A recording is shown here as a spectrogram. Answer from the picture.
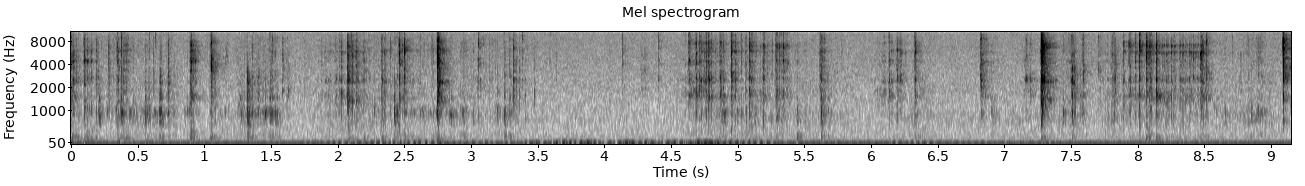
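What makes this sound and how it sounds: A small metal blade shaves and scrapes a solid, hand-sized vintage yellow soap bar held in the hand, producing flakes. The result is a steady run of dry, crisp scratches and quick clicky ticks, with bright crackle over a low, muffled rumble and a slightly louder cluster of scrapes near the middle.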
